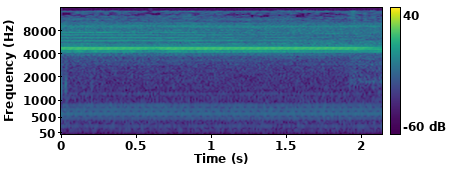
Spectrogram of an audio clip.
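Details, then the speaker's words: Goodman condenser on a hot day, no-cooling call with outdoor fan not running: steady electrical hum with no fan or compressor running; compressor likely not in thermal overload; run capacitor found swollen, failed capacitor stalling the unit. "She was just humming. So hopefully the compressor has not went in thermo overload. At least it was just humming, so I don't think it has. So we should be good of possibly just changing out the capacitor, and it should fire right up."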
